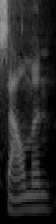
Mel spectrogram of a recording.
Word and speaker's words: salmon: He is a pronounce the L in salmon person. It's salmon,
